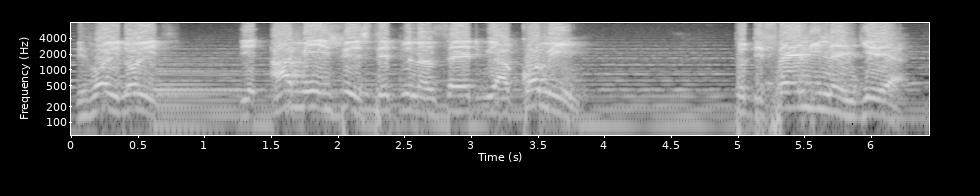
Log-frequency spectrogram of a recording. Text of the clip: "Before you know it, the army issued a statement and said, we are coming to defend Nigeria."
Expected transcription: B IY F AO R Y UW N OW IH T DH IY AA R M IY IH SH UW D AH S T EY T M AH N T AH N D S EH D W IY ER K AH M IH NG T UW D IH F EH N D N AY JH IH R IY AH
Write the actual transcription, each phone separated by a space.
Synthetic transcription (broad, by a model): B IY F AO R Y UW N OW IH T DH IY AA M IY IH S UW AH S T EY T M AH N T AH N S EH D W IY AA K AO M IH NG T UW D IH F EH N D N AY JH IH R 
